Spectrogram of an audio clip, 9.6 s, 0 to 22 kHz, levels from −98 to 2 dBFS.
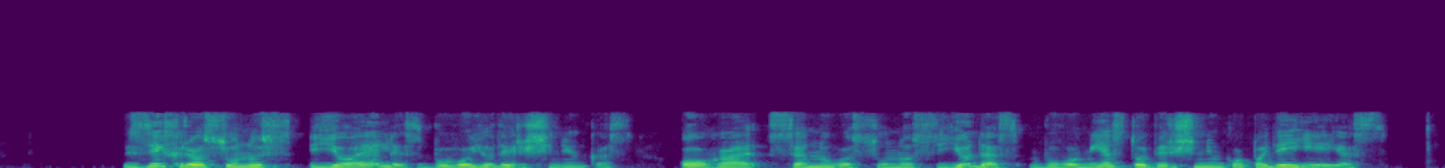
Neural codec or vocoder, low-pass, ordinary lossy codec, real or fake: codec, 16 kHz, 4.8 kbps, FACodec; 7.2 kHz; MP3, 64 kbps; fake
